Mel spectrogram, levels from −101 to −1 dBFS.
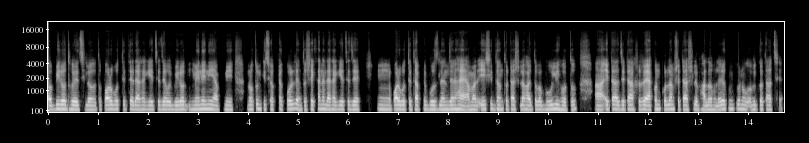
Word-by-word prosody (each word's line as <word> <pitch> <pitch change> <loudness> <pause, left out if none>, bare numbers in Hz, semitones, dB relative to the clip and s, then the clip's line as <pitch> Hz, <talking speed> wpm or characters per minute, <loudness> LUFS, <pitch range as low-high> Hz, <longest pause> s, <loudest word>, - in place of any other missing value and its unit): বিরোধ 155 -1 +4
হয়েছিল। 145 0 +1 0.2
তো 145 - -12
পরবর্তীতে 150 0 +2
দেখা 140 +1 +1
গিয়েছে 140 0 -2
যে - - +4
ওই 140 - 0
বিরোধ 150 +1 +2 0.2
মেনে 155 +1 +2
নিয়ে 150 -2 +2
আপনি 140 +2 -6 0.4
নতুন 150 +2 -1
কিছু 150 0 -6
একটা 150 - -6
করলেন। 155 +1 +2
তো 140 - -1
সেখানে 155 +1 -1
দেখা 145 +1 +2
গিয়েছে 145 0 -2
যে 145 - +4 0.5
উম 145 -1 -3
পরবর্তীতে 150 0 +3
আপনি 140 +2 -9
বুঝলেন 145 0 +1
যে 145 - +3
হ্যাঁ, 140 -3 +5
আমার 140 +1 0
এই 150 - +1
সিদ্ধান্তটা 150 0 -3
আসলে 145 +1 -2
হয়তোবা 145 +1 +1
ভুলই 155 +2 +1
হত। 135 0 -2 0.5
আ - - +3 0.2
এটা 150 +1 0 0.2
যেটা 150 +1 +1
আসলে 145 +1 -1
এখন 155 +3 -2
করলাম 155 0 +1
সেটা 145 -1 0
আসলে 150 +2 -3
ভালো 140 0 +2
হলো। 135 -1 -5
এরকম 155 +1 +1
কোন 160 -1 -1 0.2
অভিজ্ঞতা 145 0 -2
আছে? - - -15
145 Hz, 195 wpm, -24 LUFS, 145-150 Hz, 0.5 s, হ্যাঁ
